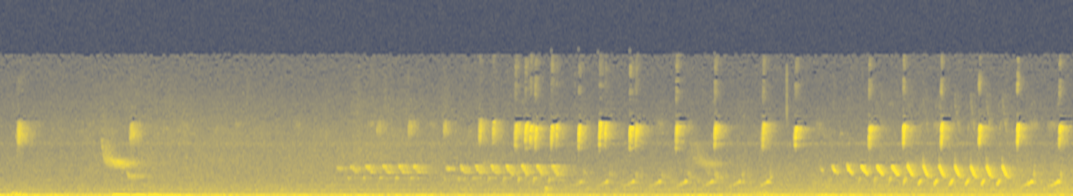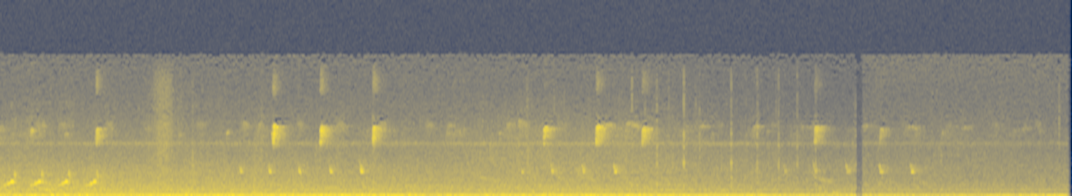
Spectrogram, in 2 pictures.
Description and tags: Just some chill outside birds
